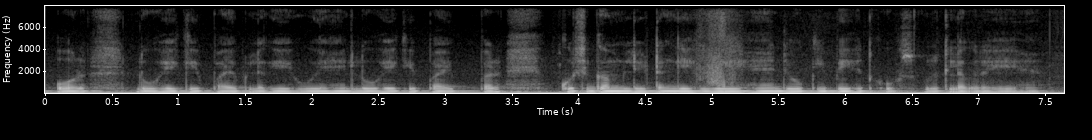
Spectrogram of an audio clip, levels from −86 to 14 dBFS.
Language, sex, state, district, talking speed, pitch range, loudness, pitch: Hindi, male, Uttar Pradesh, Lalitpur, 180 wpm, 105-110 Hz, -15 LUFS, 105 Hz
